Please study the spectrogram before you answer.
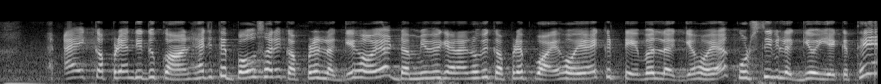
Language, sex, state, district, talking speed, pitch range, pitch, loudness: Punjabi, female, Punjab, Pathankot, 225 wpm, 260-315 Hz, 285 Hz, -13 LUFS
